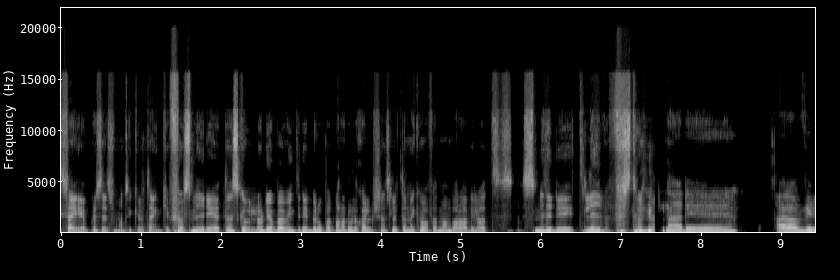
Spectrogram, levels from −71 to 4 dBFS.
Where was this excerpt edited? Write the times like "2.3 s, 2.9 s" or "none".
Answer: 7.4 s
